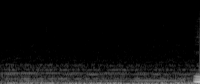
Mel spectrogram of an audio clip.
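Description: Steady rain falling, with a faint steady hum beneath it.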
